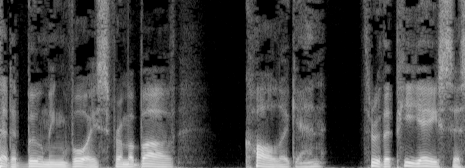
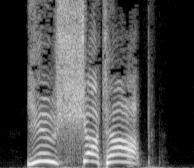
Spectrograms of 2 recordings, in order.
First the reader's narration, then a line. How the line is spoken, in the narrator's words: Emma shouted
